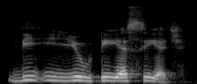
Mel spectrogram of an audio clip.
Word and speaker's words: deutsch: Like we have a word, deutsch, D-E-U-T-S-C-H. E-U is I and T-S-C-H is ish. So, it is deutsch.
